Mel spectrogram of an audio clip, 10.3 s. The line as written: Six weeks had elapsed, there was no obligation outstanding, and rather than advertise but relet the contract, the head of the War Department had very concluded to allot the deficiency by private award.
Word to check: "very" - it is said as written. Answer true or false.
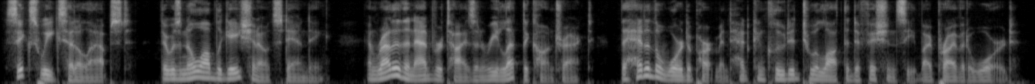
false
